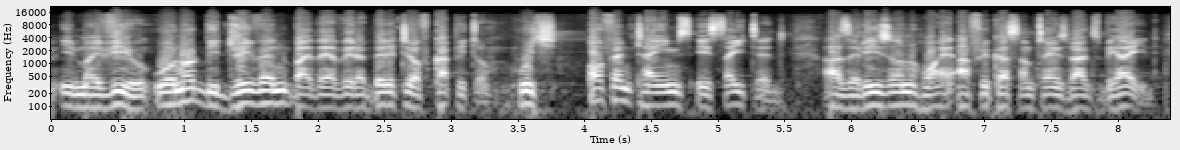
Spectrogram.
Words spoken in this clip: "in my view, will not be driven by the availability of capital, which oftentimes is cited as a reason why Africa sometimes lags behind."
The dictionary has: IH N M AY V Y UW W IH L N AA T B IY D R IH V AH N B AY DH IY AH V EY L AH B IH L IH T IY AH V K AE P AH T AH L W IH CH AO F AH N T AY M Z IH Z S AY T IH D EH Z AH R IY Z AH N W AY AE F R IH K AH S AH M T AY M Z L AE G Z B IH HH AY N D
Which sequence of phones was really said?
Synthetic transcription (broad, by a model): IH N M AY V Y UW W IH L N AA T B IY D R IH V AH N B AY DH IY AH V EY L AH B IH L IH T IY AH V K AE P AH T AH L W IH CH AO F AH N T AY M Z IH Z S AY T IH D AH Z AH R IY Z AH N W AY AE F R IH K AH S AH M T AY M Z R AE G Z B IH HH AY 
